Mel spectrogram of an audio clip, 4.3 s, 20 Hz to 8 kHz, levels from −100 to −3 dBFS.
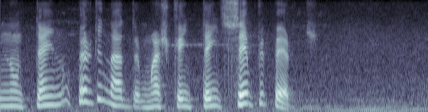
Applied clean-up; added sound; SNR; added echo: none; none; none; none.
